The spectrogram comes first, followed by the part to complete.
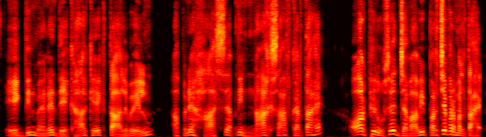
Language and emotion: Urdu, disgusted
